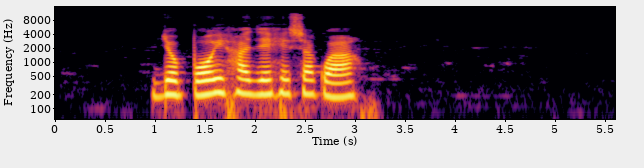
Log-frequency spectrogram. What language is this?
Guarani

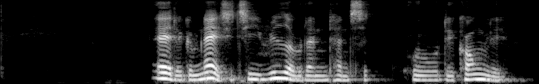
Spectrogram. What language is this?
Danish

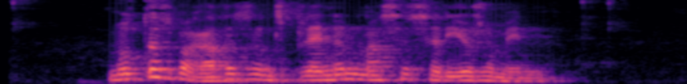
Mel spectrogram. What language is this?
Catalan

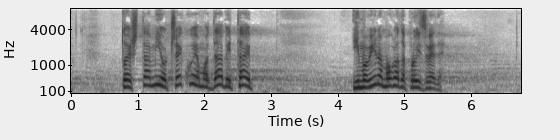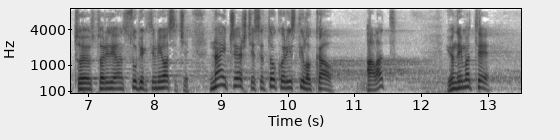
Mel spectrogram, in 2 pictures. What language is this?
Serbian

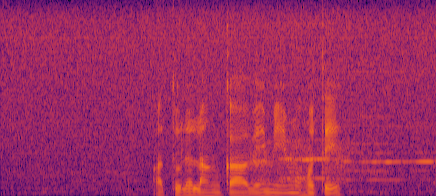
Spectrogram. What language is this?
Sinhala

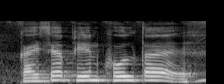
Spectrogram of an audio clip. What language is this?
Magahi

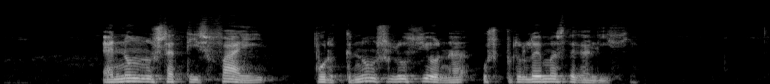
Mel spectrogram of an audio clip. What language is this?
Galician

